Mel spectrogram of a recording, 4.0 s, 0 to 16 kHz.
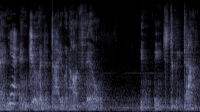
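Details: Tracheoesophageal speech after total laryngectomy for recurrent subglottic cancer in a 61-year-old man using a voice prosthesis, in a training simulation scenario; heard after the valve was cleaned and his voice was restored to normal.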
